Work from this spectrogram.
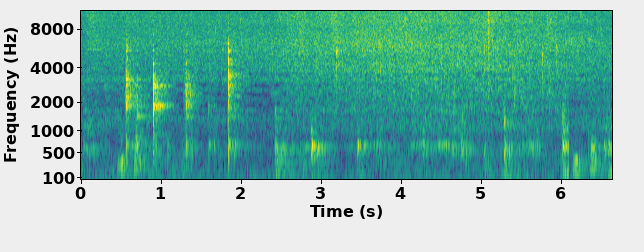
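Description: Garlic cloves sizzling in hot oil in a pan for lasagna, with a few sharp clicks and stirring knocks at the start, then a steady low frying crackle.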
